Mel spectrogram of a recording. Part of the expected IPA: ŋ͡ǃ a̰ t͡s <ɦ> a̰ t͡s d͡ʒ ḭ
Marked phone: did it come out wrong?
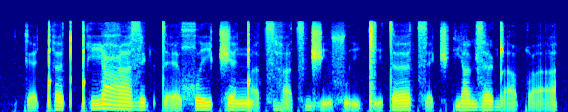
no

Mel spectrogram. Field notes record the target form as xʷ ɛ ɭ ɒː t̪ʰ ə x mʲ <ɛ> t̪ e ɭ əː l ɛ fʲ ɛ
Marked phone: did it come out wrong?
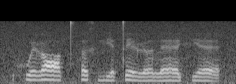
no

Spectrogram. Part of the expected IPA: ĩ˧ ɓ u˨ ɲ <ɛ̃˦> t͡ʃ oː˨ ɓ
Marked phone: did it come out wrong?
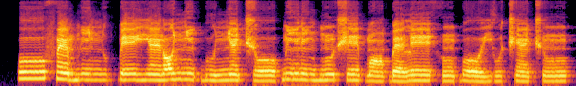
yes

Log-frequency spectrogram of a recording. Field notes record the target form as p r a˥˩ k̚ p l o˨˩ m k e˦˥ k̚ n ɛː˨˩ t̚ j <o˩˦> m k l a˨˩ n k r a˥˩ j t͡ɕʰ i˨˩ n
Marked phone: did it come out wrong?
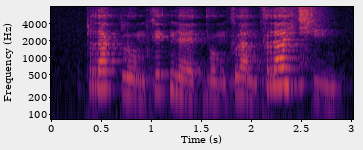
no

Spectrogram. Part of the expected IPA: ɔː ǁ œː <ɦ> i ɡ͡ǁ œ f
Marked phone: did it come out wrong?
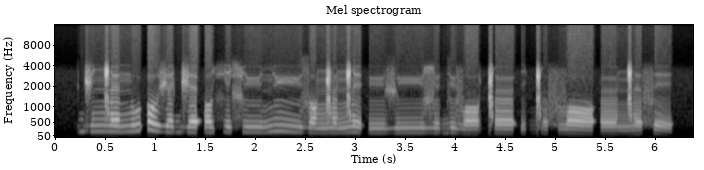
yes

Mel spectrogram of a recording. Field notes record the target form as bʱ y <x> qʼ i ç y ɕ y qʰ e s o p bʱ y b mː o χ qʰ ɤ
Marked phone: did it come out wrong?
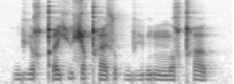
yes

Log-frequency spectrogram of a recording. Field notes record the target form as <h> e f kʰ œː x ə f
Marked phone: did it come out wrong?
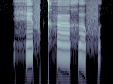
no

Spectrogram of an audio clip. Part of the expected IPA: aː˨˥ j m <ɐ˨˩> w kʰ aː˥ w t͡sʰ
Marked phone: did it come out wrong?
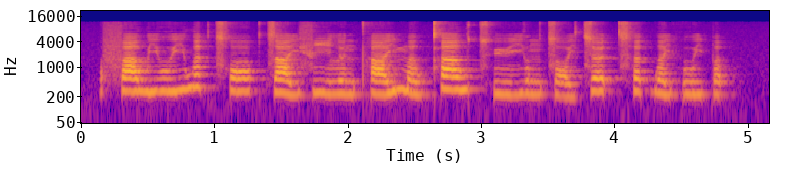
no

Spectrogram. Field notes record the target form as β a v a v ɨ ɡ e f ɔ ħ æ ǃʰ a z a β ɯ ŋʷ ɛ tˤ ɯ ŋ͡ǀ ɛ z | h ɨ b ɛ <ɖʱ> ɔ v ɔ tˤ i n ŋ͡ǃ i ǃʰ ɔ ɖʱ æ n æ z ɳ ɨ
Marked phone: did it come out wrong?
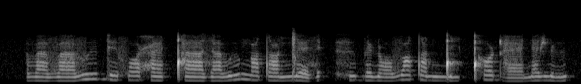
yes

